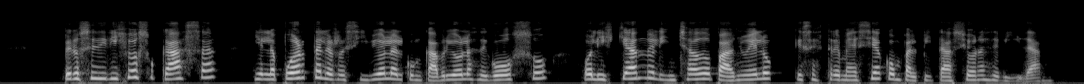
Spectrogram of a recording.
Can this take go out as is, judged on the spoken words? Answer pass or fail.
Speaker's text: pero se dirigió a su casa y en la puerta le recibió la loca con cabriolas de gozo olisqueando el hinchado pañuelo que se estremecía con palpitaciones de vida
fail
